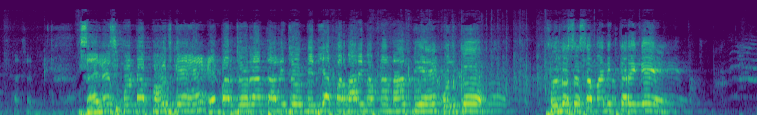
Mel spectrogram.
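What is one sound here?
A man's voice booms loudly over a loudspeaker.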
